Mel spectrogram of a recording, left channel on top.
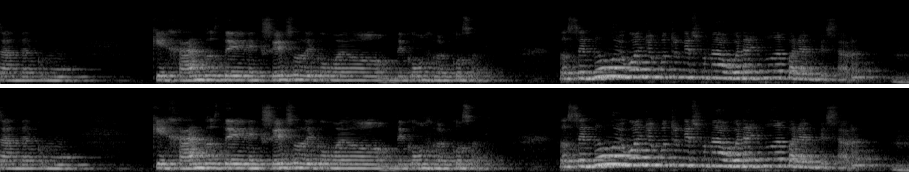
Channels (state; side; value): quieter; left; 3.6 dB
